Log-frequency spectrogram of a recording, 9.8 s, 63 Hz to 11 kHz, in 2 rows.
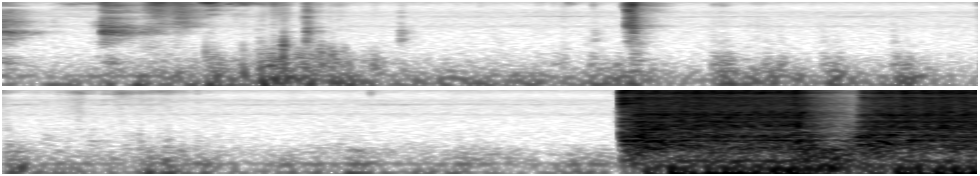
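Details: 1972 MG Midget engine with a light, uneven clatter that stumbles irregularly, a misfire while trying to get the car running.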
